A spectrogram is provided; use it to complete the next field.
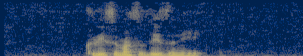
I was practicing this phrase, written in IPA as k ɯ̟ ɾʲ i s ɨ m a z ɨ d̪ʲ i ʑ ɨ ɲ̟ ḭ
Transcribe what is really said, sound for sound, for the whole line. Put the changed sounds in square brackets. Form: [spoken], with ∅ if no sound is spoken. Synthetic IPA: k ɯ̟ ɾʲ i s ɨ m a [s] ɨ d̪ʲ i [z] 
